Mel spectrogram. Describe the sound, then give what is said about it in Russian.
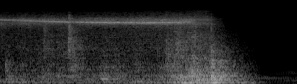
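The doors of a modern, chrome, very spacious elevator slide shut after its single down-arrow button is pressed, with a steady mechanical rumble and faint hiss, ending in a soft thud before the sound cuts off. Moderately loud, no voices. “На нее Кеннет и нажал. Двери закрылись.”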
